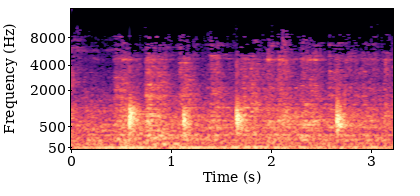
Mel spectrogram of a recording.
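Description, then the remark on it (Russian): An armchair is moved by a person, dragged across the floor, a continuous rough scraping rumble broken by four evenly spaced bumps as it jolts along. No one speaks. “Но я кресло двигаю.”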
